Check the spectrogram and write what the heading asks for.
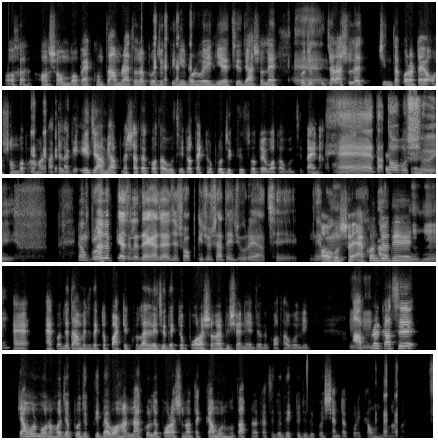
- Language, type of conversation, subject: Bengali, unstructured, প্রযুক্তি কীভাবে আমাদের পড়াশোনাকে আরও সহজ করে তোলে?
- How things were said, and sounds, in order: chuckle; tapping; chuckle; other background noise; chuckle; chuckle; laughing while speaking: "খুলাইলে"; chuckle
